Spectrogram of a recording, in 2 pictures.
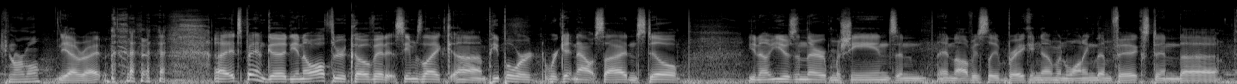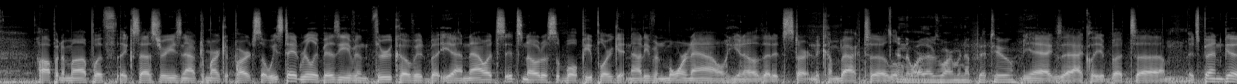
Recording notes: we are live in the Offroad Syndicate trailer at UTV Takeover Coos Bay, OR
